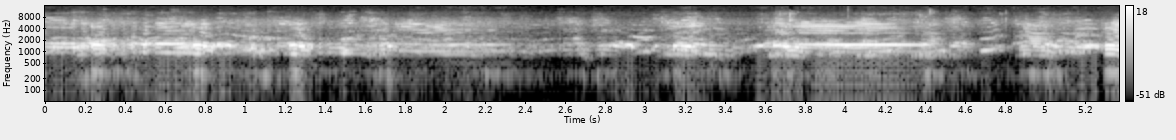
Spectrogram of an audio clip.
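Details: Magellanic penguins in an aquarium habitat bray to communicate at midday before a feed, more vocal while bulking up on land for their yearly molt. Loud, harsh, donkey-like bursts overlap and pulse, with a woman talking quietly underneath.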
